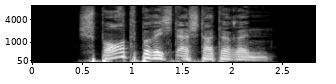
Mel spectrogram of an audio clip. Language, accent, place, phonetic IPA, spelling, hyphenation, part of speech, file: German, Germany, Berlin, [ˈʃpɔɐ̯tbəˈʁɪçtʔɛɐ̯ˌʃtatəʁɪn], Sportberichterstatterin, Sport‧be‧richt‧er‧stat‧te‧rin, noun, De-Sportberichterstatterin.ogg
- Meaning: female equivalent of Sportberichterstatter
